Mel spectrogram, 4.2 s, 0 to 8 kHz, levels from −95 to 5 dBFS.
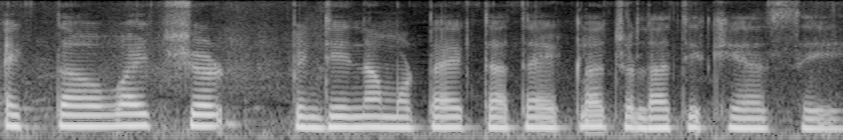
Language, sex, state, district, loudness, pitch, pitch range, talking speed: Nagamese, female, Nagaland, Dimapur, -14 LUFS, 185 Hz, 175-200 Hz, 170 wpm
